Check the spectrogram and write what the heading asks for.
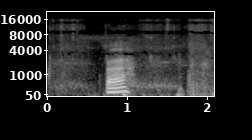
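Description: A man's voice saying one short word; the rest is faint background noise.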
